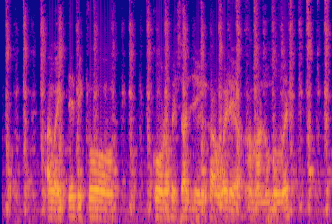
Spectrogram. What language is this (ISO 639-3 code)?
grn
